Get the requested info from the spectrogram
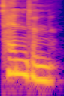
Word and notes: tendon: British English

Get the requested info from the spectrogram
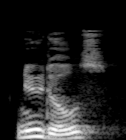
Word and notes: noodles: American English

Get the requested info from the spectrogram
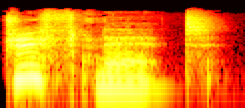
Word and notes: drift net: British English

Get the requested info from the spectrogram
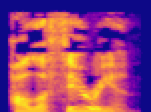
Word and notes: holothurian: British English

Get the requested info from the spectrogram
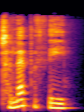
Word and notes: telepathy: British English

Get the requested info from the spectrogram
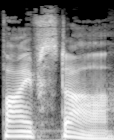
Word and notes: five star: British English

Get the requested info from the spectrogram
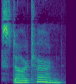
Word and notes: star turn: American English

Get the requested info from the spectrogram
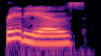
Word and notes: radios: British English

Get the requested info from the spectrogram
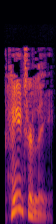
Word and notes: painterly: British English

